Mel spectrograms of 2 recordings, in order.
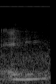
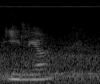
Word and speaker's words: Elya: I'm not Ellie, I am Ilya.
